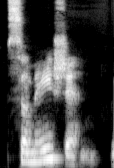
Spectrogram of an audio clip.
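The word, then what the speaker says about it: Sommation: the big sister of Access is Summation, which is spelled S-O-M-M for all of you who are listening and can't read my show notes, as in sommelier,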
